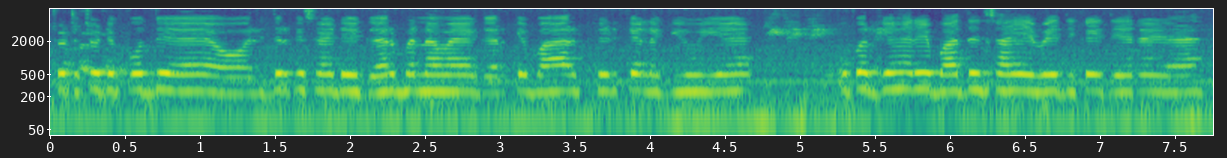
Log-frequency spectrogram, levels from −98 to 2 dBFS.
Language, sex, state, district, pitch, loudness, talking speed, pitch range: Hindi, female, Rajasthan, Bikaner, 250 Hz, -14 LUFS, 225 wpm, 245-265 Hz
